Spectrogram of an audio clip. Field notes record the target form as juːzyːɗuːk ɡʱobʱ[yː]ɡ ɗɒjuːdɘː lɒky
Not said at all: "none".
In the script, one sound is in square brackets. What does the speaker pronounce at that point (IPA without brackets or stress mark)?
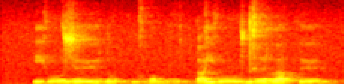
y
